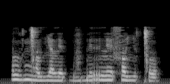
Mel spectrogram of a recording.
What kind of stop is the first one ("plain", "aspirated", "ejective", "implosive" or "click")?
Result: click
